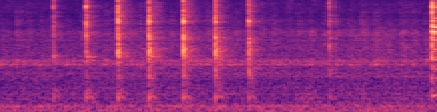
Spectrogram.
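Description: A cook stirs beef and noodles in a large stock pot at full boil, producing a series of sharp metallic clinks at irregular intervals over a low, steady background.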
